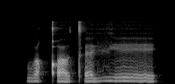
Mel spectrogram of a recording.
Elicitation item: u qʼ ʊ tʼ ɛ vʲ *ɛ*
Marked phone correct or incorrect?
incorrect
